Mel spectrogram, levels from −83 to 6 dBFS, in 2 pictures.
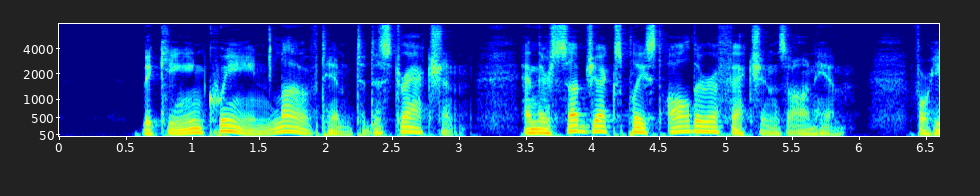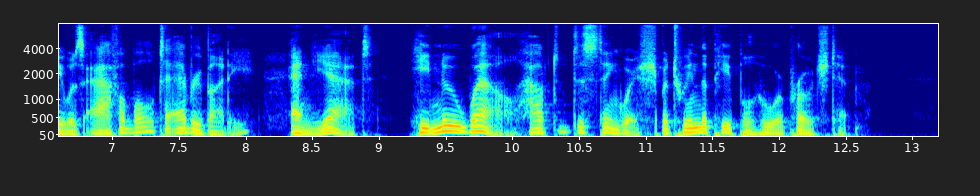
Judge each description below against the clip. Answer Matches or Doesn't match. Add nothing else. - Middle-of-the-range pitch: Doesn't match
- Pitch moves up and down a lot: Matches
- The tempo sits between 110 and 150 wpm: Doesn't match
